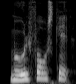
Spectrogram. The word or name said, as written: målforskel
